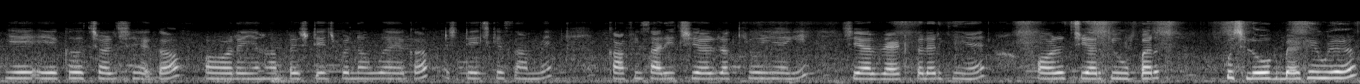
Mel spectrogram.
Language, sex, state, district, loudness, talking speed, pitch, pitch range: Hindi, female, Andhra Pradesh, Anantapur, -18 LUFS, 150 wpm, 270 Hz, 265-280 Hz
